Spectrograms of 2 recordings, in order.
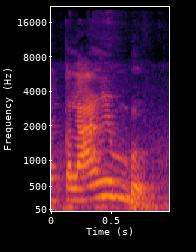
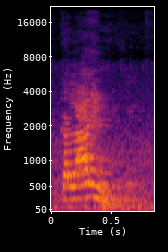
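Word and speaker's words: climb: तो बोलता है क्लाइंब। क्या पढ़ता है? क्लाइम। लेकिन जब इसका सही प्रोनाउंसिएशन करोगे, उच्चारण करोगे तो यह क्या होता है? क्लाइम।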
